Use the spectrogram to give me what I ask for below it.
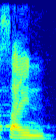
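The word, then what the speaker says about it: sign: इसको पढ़ा जाता है, और साइन में ये जो वर्ड है ना जी, ये साइलेंट होता है।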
